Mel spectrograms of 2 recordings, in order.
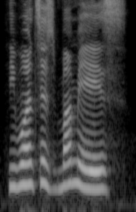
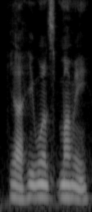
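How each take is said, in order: First: Put-on high, loud, slow cooing baby voice; baby talk. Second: Said in the usual way. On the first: Streamer to her meowing cat, sing-song baby talk. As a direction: coo it like talking to a baby.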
